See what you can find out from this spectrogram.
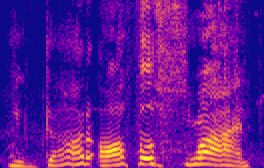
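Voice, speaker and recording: An actress playing a bitter, vengeful widow in a western game, speaking in a measured, formal, sardonic way. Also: female voice, a little high, heavy background noise. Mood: outraged. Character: bitter, grieving, vengeful widow of the Old West. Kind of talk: dramatic western game acting.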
